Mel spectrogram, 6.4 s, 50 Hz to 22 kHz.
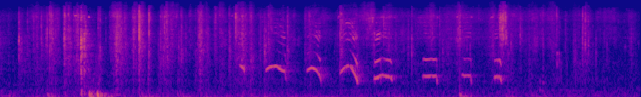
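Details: Rough Collie puppies, 26 days old, whining in a series of about eight short tonal whimpers, each rising then dropping, packed into three seconds, with earlier bumps and soft knocking around them.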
